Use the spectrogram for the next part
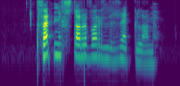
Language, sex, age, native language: Icelandic, male, 10, Polish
